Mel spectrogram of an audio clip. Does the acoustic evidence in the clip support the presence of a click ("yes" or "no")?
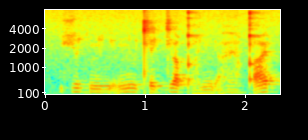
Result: no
